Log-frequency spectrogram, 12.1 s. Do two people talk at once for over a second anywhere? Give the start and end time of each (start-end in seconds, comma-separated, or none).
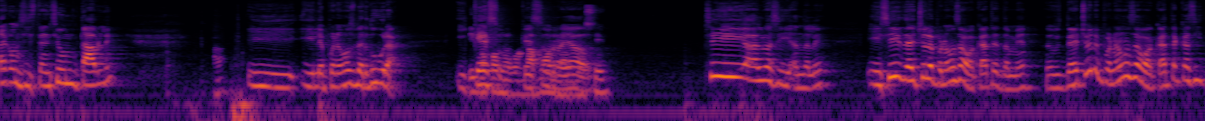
4.7-6.0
